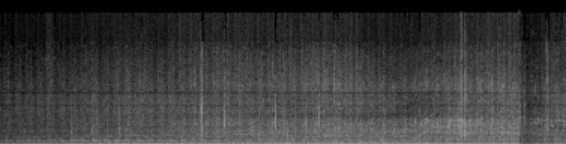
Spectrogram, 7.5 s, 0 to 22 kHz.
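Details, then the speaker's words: 1953 Chevrolet 5-window pickup, 12-volt conversion, floor-pedal start: steady idle with fast, uneven puffing tick on the exhaust note; blown donut gasket where the pipe meets the exhaust manifold, air felt escaping; fix may be tightening, usually replacing the donut. "So yeah, where the exhaust attaches to the exhaust manifold with the pipe, the donut there is blown out. That's not uncommon."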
